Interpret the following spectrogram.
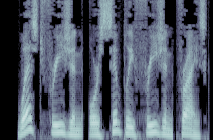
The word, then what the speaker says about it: Friesk: Frisian, or simply Frisian Friesk, pronounced Fries-K, Dutch, Fries, is a West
